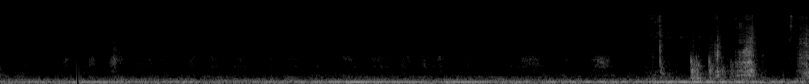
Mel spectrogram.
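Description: Light scratching and rubbing as two-part epoxy is worked with a thin wooden stick on small wooden wedges, over a steady low hum.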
